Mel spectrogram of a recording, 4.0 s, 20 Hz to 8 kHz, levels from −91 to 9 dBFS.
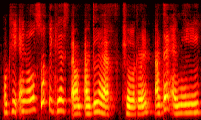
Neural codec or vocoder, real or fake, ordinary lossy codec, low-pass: codec, 16 kHz in and 24 kHz out, 0.6 kbps, FireRedTTS-2 codec; fake; none; 7.2 kHz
